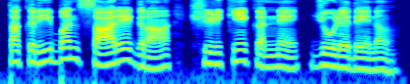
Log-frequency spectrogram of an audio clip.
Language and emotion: Dogri, neutral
